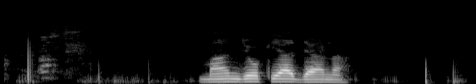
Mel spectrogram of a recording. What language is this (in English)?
Mbo (Cameroon)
